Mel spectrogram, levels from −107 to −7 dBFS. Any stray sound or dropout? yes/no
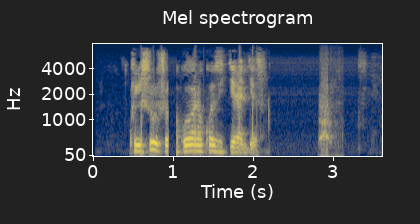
yes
